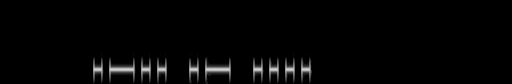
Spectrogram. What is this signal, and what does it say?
Morse code, heard as a keyed tone, about 15 wpm, 700 Hz. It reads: LAH
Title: USA Call Sign Postfixes - 3 Letters 15wpm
